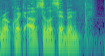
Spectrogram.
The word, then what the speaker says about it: psilocybin: Lastly, on the translation, pronunciation real quick of psilocybin, scientific words are pronounced with a Greek translation, which means mostly short vowel sounds.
